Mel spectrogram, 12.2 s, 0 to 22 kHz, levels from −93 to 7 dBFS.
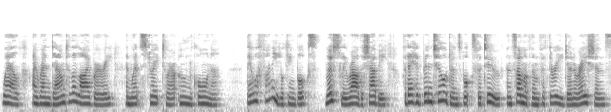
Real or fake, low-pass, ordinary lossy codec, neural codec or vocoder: fake; 7.2 kHz; MP3, 32 kbps; codec, 24 kHz, 3.1 kbps, DualCodec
